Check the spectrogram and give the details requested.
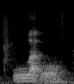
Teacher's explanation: In Scottish accent, you usually take down that short I sound, the which we would say eh, like little, and it would become little.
